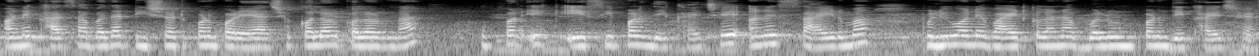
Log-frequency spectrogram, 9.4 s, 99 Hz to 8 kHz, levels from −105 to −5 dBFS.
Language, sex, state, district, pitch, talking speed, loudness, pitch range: Gujarati, female, Gujarat, Gandhinagar, 220 Hz, 170 wpm, -17 LUFS, 210-235 Hz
